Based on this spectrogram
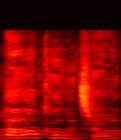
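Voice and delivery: mock boast. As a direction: squeak out a silly brag. Mock boast, high and slow.

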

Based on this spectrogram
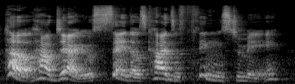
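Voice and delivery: put-on loud, dramatic transatlantic accent; indignant old-film-star transatlantic voice; Katharine Hepburn, transatlantic. Showing a co-host the transatlantic accent, posh and dramatic. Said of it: "how Katharine Hepburn talked in movies".

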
